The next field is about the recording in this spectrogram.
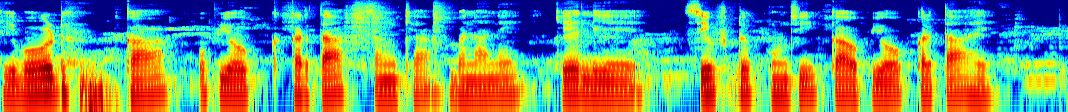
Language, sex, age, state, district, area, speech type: Hindi, male, 18-30, Madhya Pradesh, Harda, rural, read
